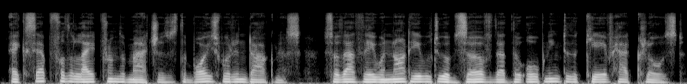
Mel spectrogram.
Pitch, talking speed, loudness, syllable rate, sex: 115 Hz, 245 wpm, -15 LUFS, 6.0 syllables/s, male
